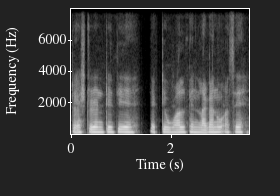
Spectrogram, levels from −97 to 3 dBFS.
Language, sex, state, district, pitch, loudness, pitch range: Bengali, male, Assam, Hailakandi, 155 Hz, -15 LUFS, 150-160 Hz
